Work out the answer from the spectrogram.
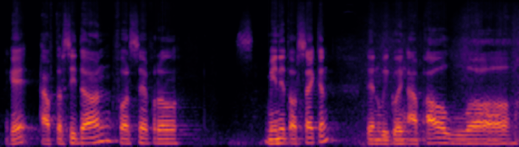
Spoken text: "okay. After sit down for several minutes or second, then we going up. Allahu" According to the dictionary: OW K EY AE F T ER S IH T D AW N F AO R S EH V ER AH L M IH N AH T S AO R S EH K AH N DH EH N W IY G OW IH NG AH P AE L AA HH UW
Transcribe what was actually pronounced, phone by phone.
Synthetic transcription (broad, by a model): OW K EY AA F T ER S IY D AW N F AO R S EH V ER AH L M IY N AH T AO R S EH K AH N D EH N W IY G OW IH NG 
